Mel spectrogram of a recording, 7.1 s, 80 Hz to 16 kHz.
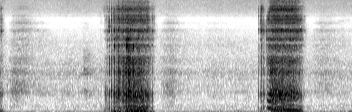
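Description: Two loud, low, rough snores on inhaling, about 20 a minute, with quiet breathing between.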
